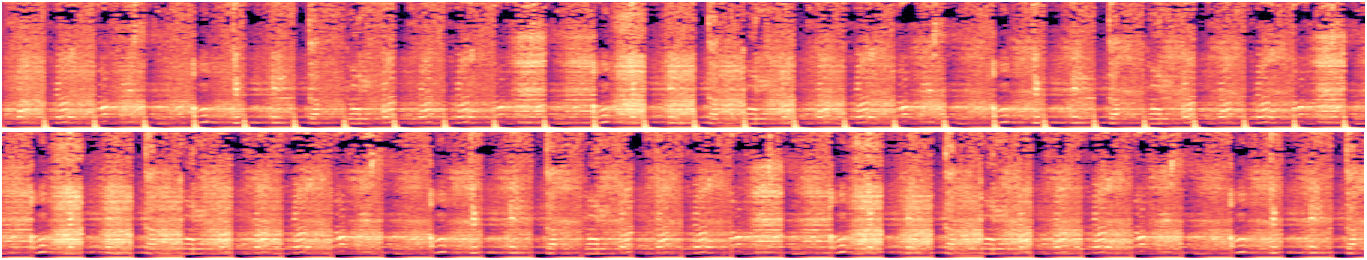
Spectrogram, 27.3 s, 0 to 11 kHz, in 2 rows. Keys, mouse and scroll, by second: 9.7 shift+click, 11.8 b, 22.5 shift+click, 24.3 shift+click.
